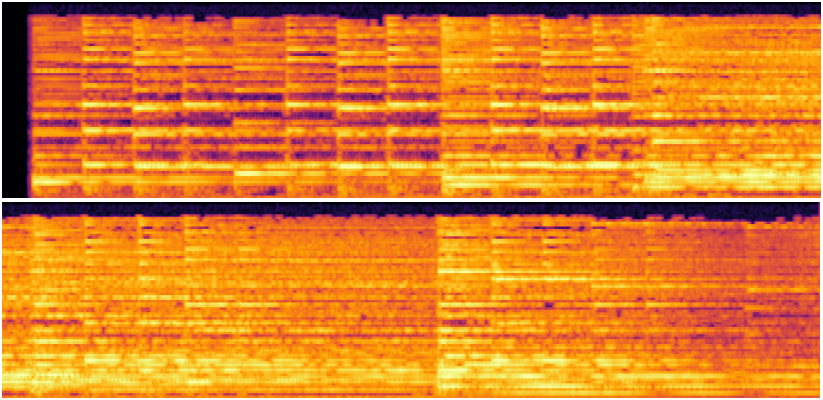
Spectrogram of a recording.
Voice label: Conquista Masculino; Telemensagens; Conquistas Cantadas paqueras; Telemensagens 2017

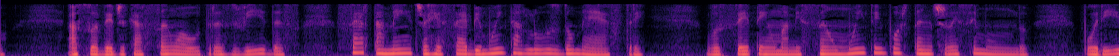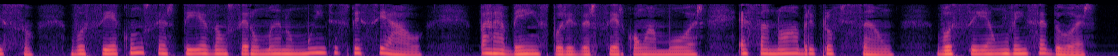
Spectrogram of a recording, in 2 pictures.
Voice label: Dia Médico Feminino, Só Voz, masc; Telemensagens; DATAS COMEMORATIVAS

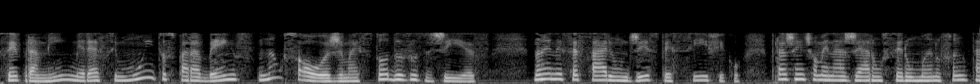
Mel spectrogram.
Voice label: Aniversário Feminino, Telemensagens; Aniversário Atrasado Amigo Feminino

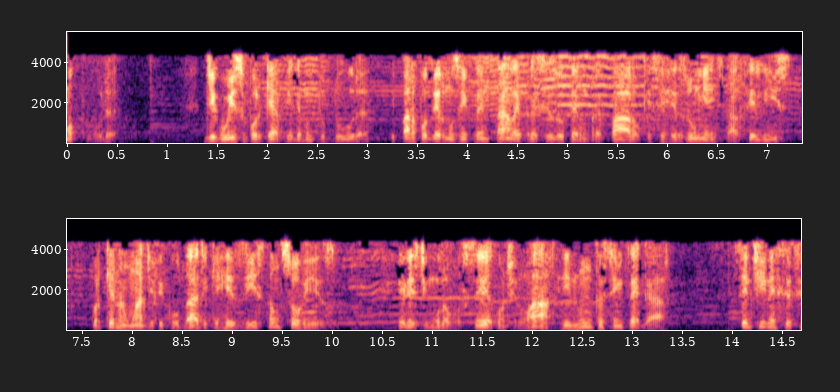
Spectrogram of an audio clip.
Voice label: Aniversário Neto Masculino

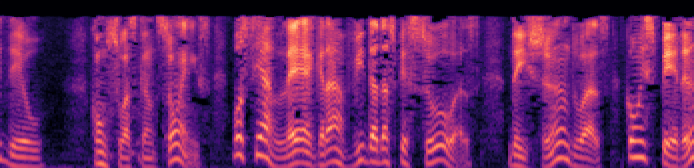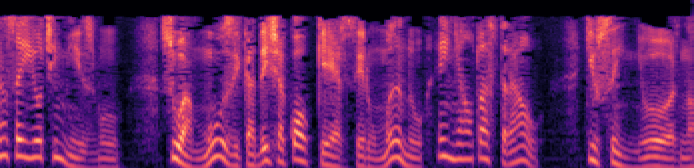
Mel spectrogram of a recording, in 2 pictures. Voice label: HOMENAGEM A CANTORA, Telemensagens Só Voz masc; HOMENAGENS

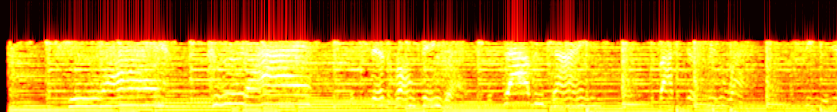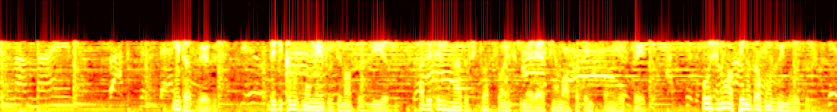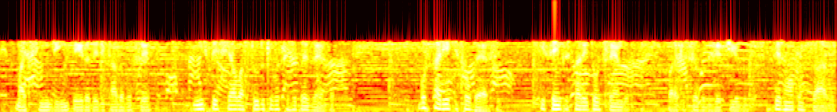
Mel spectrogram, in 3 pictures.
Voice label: Dia das Mães Geral Masculino; Telemensagens 2017

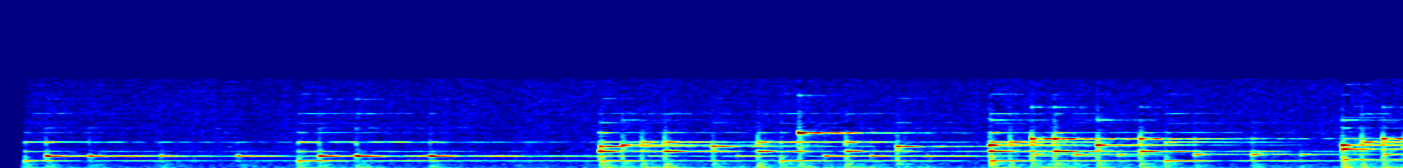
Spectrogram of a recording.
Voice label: Filho Criança Masculino

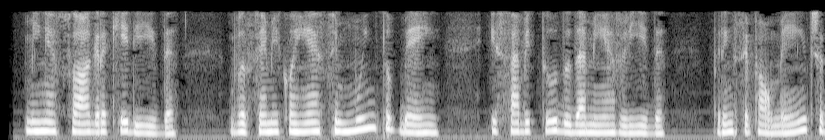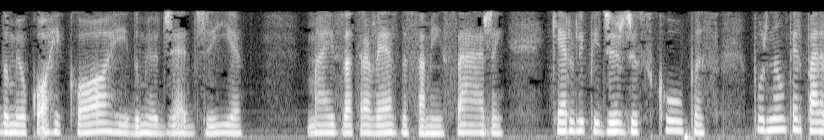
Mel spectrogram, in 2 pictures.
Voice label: Aniversário Feminino, Telemensagens; Aniversário Atrasado Para Sogra Feminino

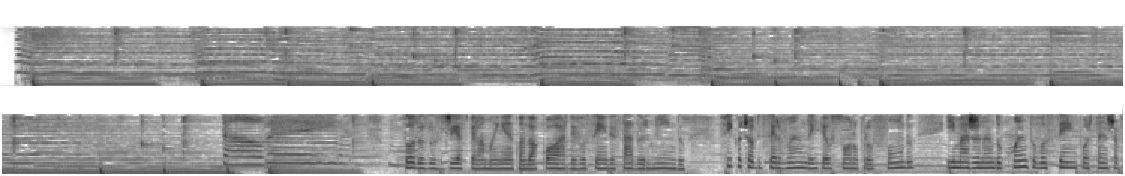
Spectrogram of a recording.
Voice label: ROM AGRADEÇO POR VOCE EXISTIR, Românticas, fem

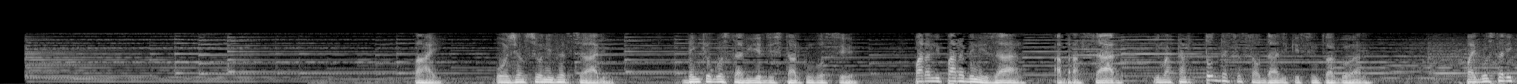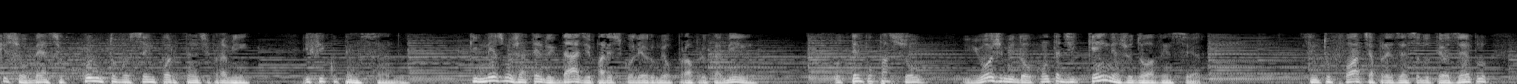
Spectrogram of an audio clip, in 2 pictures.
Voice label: Pai Distante Masculino; Aniversários; Aniv Familiar

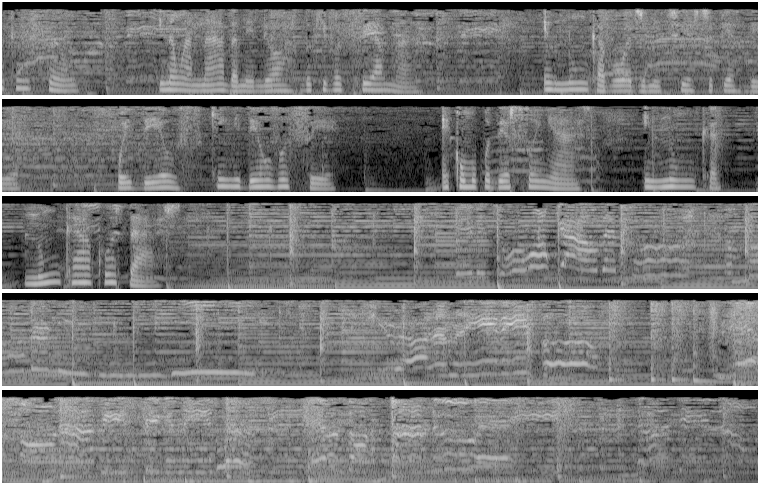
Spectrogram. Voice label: Telemensagens Amor Fem; QUANDO O AMOR TOCA O CORAÇÃO-F

